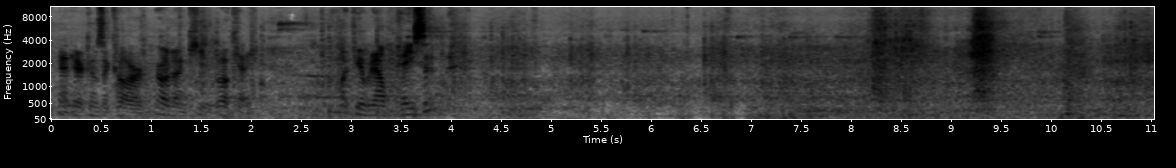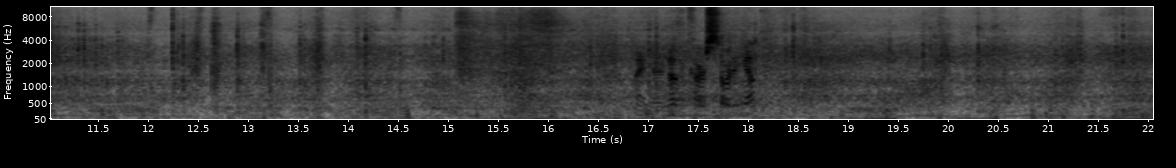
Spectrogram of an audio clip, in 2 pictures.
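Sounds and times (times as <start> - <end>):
inline skate wheels rolling on asphalt: 0.0 - 22.0.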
